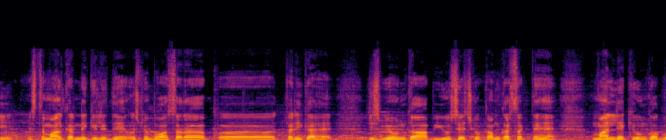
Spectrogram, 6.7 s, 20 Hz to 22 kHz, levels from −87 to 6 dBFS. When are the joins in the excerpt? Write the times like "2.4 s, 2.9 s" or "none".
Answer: none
